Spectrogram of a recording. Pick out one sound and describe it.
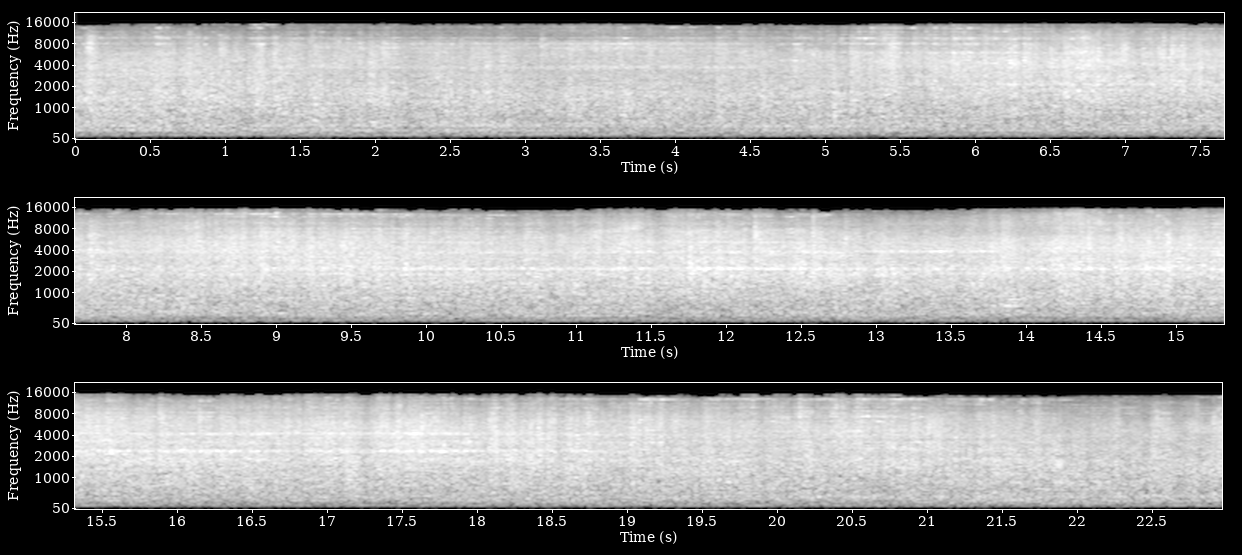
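A freight train rumbles and clatters past at speed, close by.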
